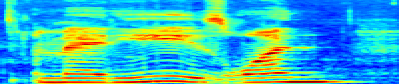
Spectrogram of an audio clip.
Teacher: अब रा को मैंने यहाँ पे बारीक पढ़ा है क्योंकि रा के नीचे ज़ेर है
